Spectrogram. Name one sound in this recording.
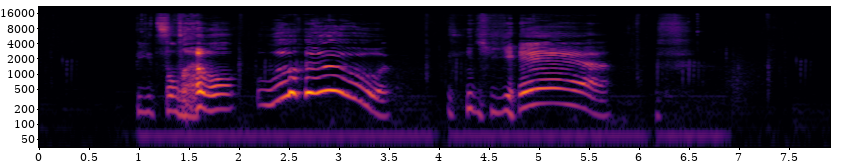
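A young woman talks with animation into a close microphone, in a sing-song voice.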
